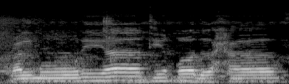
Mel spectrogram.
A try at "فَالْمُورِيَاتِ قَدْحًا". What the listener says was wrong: Tunggu dulu, ada ikhtilas di situ ya. Ikhtilas itu menghilangkan harokat, tidak langsung falmu, tapi falmu ada supaya ada sifat baininya ya. Falmu bukan falmu, enggak.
